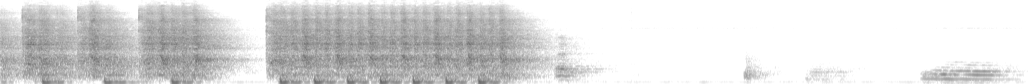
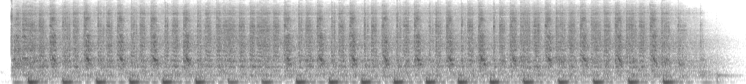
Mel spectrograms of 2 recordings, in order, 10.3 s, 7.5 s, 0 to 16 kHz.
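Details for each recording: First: 1989 Yamaha Moto4 200cc quad after timing chain replacement, with new throttle cable: single cylinder races toward full throttle right after starting, then drops out; high idle not fixed by cable or slide adjustment. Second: 1989 Yamaha Moto4 200cc quad after new timing chain: strong, even cranking pulses about three per second with solid exhaust chuff; compression now about 130 psi versus 50 before, healthy.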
